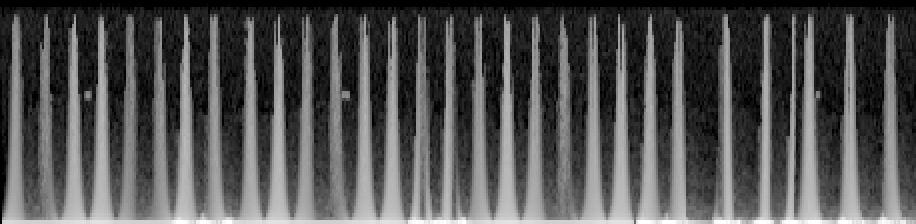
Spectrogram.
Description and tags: wobble lead/drop
a wobble lead or drop whatever u wobble lovers desire!!!!
bazz, free, fx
